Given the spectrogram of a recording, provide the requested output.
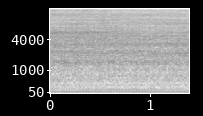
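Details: Mitsubishi E-Car engine hot, after valve adjustment, injector work and system checks for idle problems: smooth, even low idle around 900 rpm with a steady hum, no stumbles or misses; running healthy.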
